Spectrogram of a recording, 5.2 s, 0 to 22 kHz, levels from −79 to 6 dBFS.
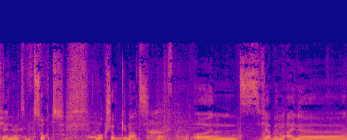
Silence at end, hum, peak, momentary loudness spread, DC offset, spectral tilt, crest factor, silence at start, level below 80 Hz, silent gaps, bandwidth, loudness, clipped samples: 0 s; none; -8 dBFS; 4 LU; under 0.1%; -3.5 dB/octave; 16 dB; 0 s; -62 dBFS; none; 15.5 kHz; -24 LUFS; under 0.1%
